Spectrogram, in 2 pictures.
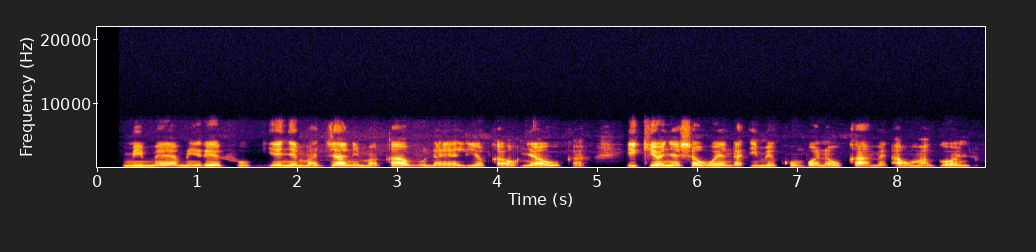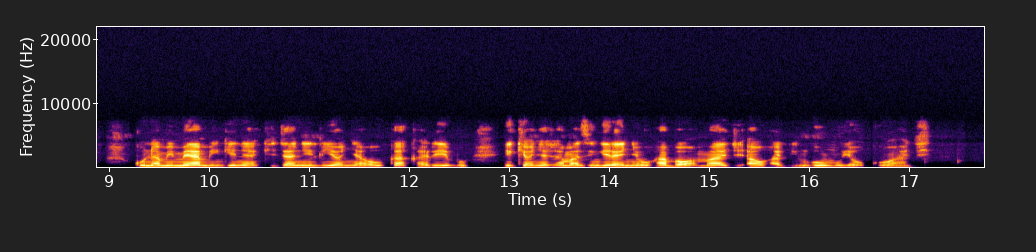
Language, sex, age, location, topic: Swahili, male, 25-35, Nairobi, health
